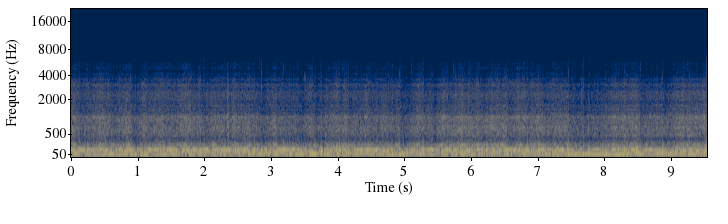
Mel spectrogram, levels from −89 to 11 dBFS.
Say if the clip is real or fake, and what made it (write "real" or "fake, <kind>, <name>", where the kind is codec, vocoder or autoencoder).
real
